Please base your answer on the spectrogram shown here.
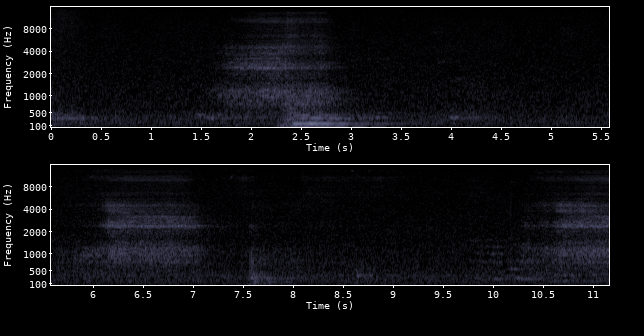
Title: Snoring St. Bernard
